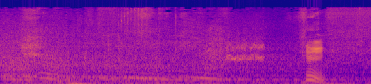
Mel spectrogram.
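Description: A racing car engine idles and revs.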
